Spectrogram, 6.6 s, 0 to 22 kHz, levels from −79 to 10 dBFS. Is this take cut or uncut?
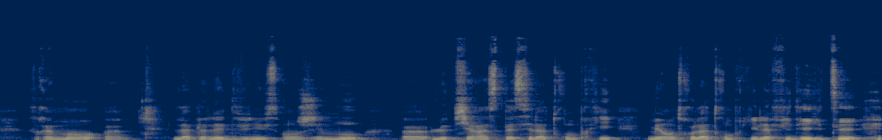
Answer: uncut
